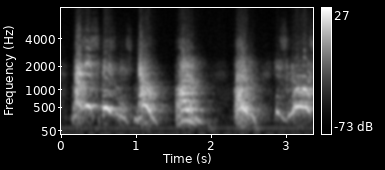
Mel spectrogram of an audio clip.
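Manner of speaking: shrill creature shriek swooping wildly up and down. Gollum answers Bilbo asking what he has lost; Gollum shrieking. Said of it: "shrieked Gollum".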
